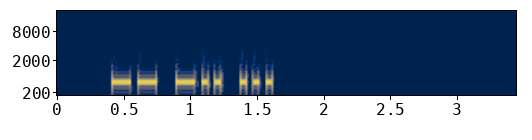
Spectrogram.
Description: Morse code, heard as a keyed tone, about 25 wpm, 700 Hz. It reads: MDS
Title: USA Call Sign Postfixes - 3 Letters 25wpm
